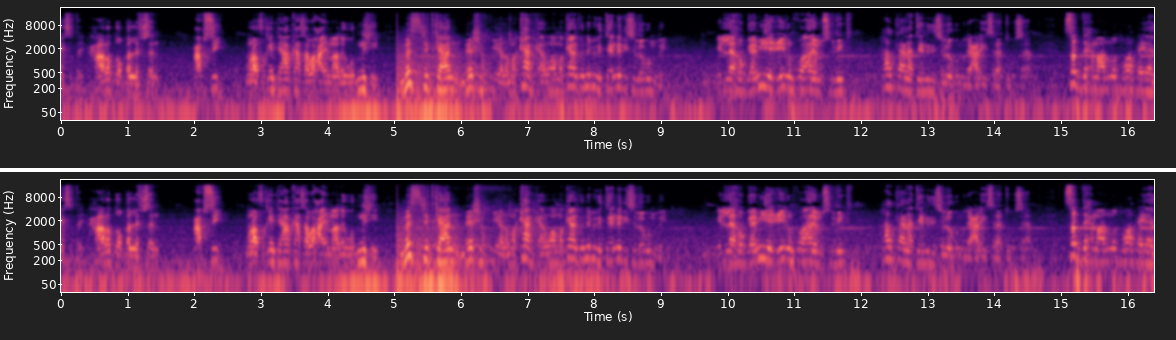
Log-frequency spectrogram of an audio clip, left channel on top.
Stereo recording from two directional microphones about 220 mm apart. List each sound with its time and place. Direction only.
0.0 s a man's voice: centre (ahead or behind)
7.2 s a man's voice: 30° left (ahead or behind)
9.8 s a man's voice: 30° left (ahead or behind); by 16.3 s 5° right (ahead or behind)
